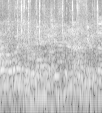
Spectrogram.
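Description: People talking over one another in a room, several voices at once with no single clear speaker.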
